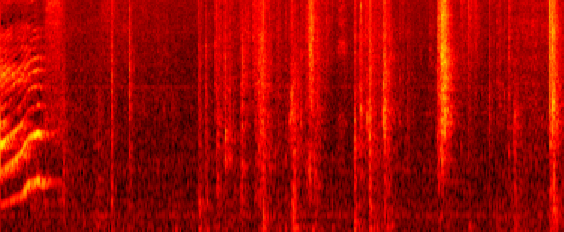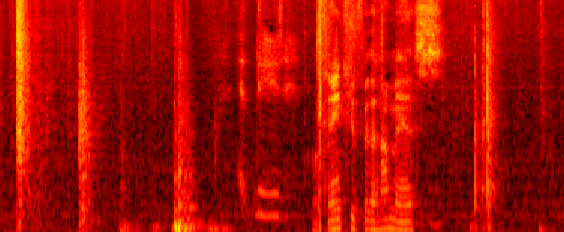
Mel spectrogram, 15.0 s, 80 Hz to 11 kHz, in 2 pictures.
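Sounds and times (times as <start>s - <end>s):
food containers knocking and rattling: 2.6s - 5.5s, 13.8s - 14.2s.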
